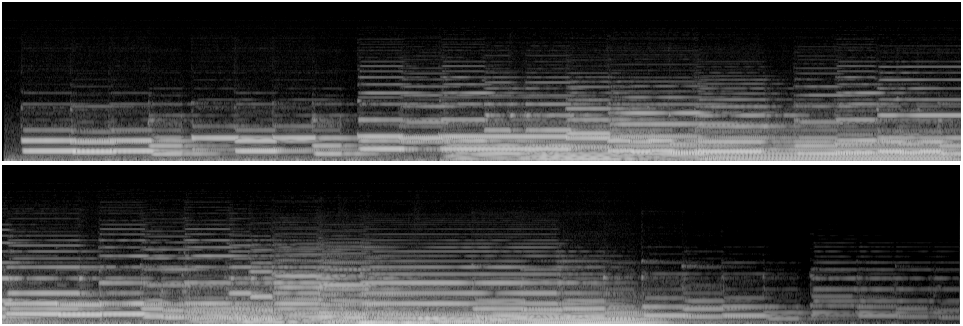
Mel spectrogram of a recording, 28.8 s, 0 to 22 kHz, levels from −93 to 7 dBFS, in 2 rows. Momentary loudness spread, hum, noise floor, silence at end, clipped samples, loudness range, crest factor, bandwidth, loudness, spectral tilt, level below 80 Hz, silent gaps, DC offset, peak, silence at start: 7 LU; none; -50 dBFS; 0.9 s; under 0.1%; 6 LU; 14 dB; 5 kHz; -21 LUFS; -11 dB/octave; -26 dBFS; none; under 0.1%; -6 dBFS; 0.05 s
